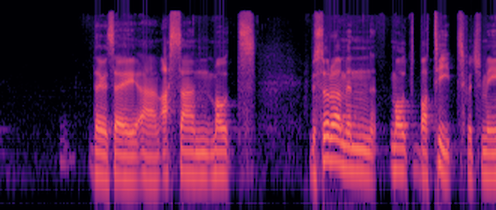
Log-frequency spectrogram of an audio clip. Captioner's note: speaking Arabic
